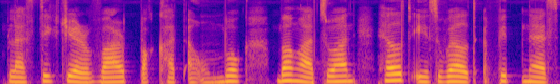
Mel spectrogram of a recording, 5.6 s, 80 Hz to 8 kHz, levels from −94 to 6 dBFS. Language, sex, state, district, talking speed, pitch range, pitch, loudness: Mizo, female, Mizoram, Aizawl, 150 wpm, 170-195 Hz, 185 Hz, -16 LUFS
